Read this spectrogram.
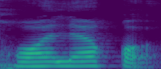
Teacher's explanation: پھر قاف کو جو ہے موٹا پڑھنا ہے، اور قاف کے اوپر وقف ہوگا تو قاف جو ہے یہاں پہ کلکلا ہوگا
